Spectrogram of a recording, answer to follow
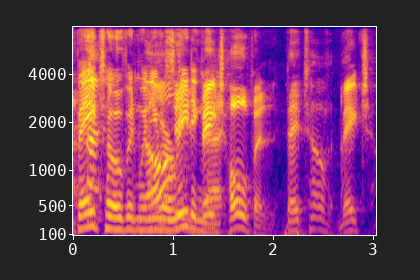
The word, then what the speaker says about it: Beethoven: It's a children's book about Beethoven.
